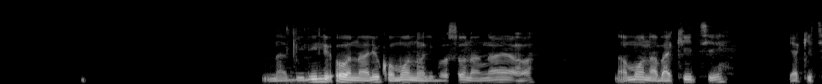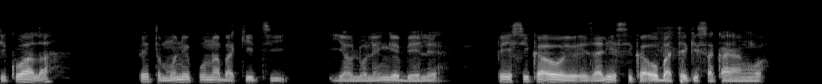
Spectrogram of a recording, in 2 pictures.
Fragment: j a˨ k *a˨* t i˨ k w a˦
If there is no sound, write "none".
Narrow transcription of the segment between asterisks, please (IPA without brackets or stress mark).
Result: i˨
